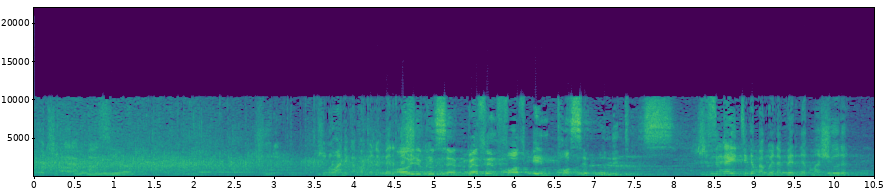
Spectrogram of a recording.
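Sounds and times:
crowd clapping: 0.0 - 5.1
speech: 3.7 - 7.8, 8.4 - 10.3.

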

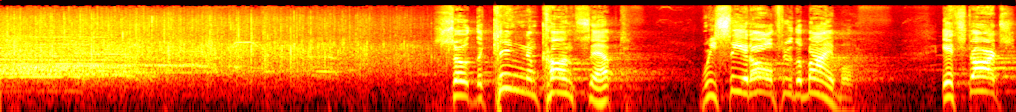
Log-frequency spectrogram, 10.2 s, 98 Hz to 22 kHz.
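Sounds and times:
audience clapping at a religious gathering: 0.0 - 4.4
speech: 4.5 - 6.4, 7.0 - 8.6, 9.4 - 10.1.

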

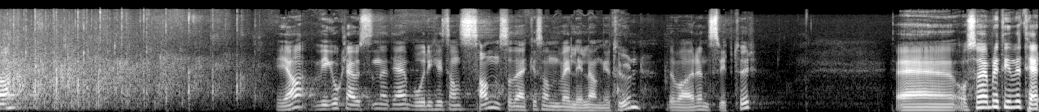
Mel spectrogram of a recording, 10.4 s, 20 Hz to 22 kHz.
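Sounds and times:
audience clapping: 0.0 - 2.8
speech: 2.8 - 7.7, 9.0 - 10.3.

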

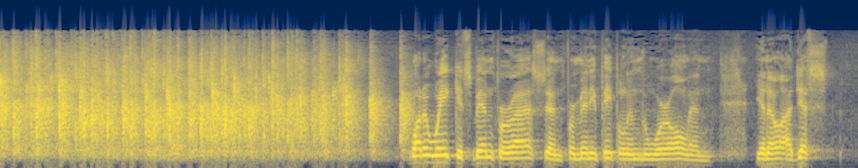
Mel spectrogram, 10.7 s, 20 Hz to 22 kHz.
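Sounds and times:
crowd applauding: 0.0 - 5.3
speech: 5.2 - 10.7.

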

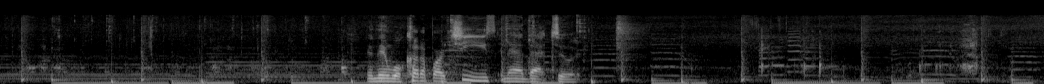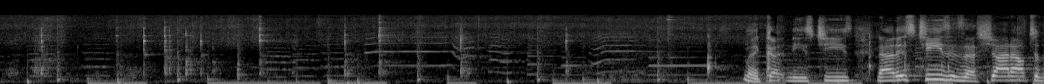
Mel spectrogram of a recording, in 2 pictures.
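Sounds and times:
oatmeal being stirred in a pan: 0.0 - 3.6, 7.6 - 8.4, 9.0 - 18.3
oatmeal with butter cooking in a pan: 0.0 - 20.8
speech: 3.7 - 5.9, 17.9 - 20.8.

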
